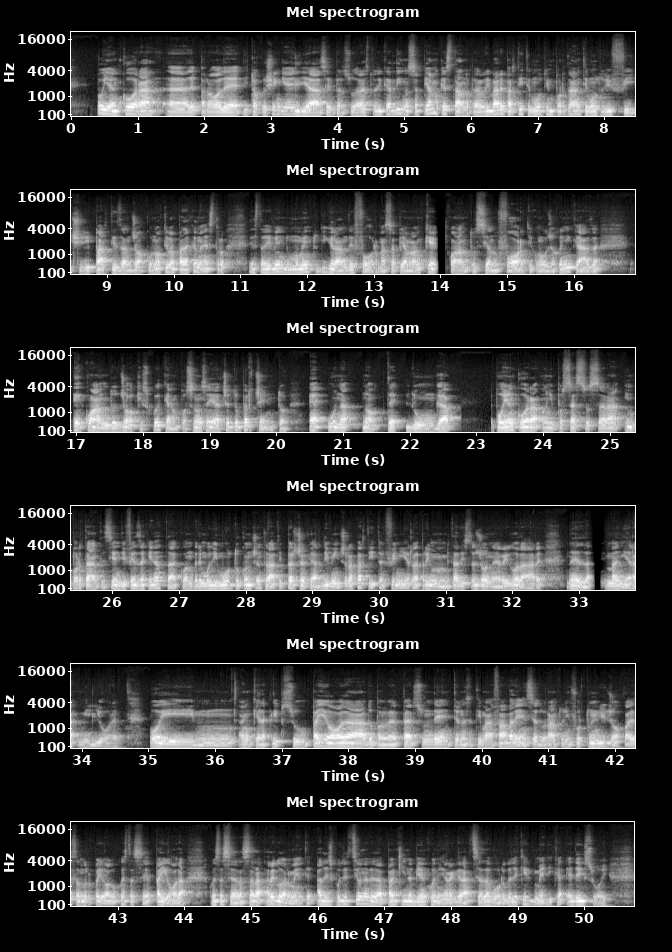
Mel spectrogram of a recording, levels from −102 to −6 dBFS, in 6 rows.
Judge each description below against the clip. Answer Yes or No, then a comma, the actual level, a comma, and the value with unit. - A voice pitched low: Yes, low, 105 Hz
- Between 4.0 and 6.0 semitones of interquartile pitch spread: Yes, average, 4.3 semitones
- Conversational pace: Yes, average, 160 wpm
